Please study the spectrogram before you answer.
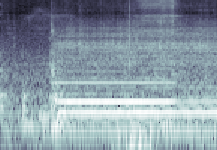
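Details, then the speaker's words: Small microwave oven on the repair bench after new ceramic fuse and series-lamp short test, transformer switched on via mechanical timer: click then steady hum from fan and transformer, magnetron drawing current on ammeter; running normally. "Ligou o magnetron, posso ver no meu amperímetro. Tá tudo funcionando ok."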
